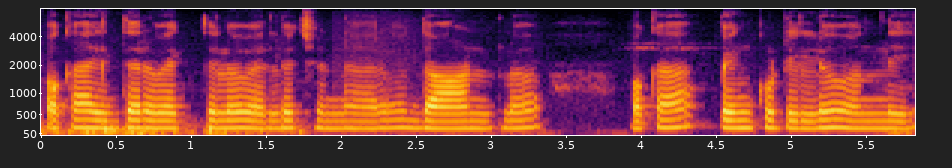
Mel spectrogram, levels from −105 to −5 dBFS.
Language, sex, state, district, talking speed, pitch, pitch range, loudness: Telugu, female, Telangana, Mahabubabad, 80 wpm, 185 Hz, 175-190 Hz, -18 LUFS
